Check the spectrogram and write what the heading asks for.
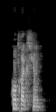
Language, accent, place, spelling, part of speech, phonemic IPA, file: French, France, Lyon, contraction, noun, /kɔ̃.tʁak.sjɔ̃/, LL-Q150 (fra)-contraction.wav
- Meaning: contraction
